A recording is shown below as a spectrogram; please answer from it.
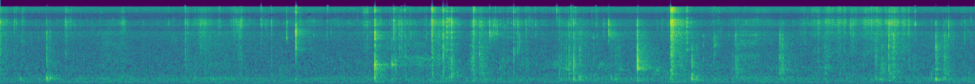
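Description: Sharp crunches and crackles of a dry baked chunk of Cambrian clay being bitten and chewed close to the microphone, sparse at first and coming thick and fast from about five seconds in, the loudest near five and eight seconds.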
